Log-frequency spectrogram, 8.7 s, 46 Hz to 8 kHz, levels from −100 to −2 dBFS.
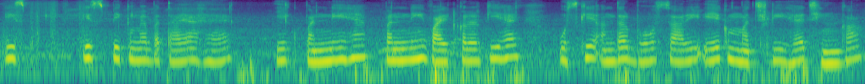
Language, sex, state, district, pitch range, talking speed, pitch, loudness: Hindi, female, Haryana, Jhajjar, 190-220 Hz, 160 wpm, 200 Hz, -19 LUFS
